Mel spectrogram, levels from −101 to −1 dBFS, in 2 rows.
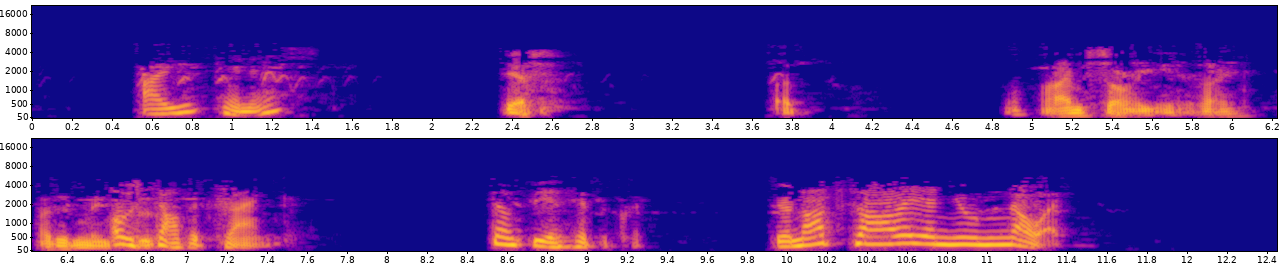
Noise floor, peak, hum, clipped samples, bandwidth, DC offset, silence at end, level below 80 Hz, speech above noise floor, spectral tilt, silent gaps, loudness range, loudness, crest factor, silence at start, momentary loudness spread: -63 dBFS; -4 dBFS; none; under 0.1%; 4.5 kHz; under 0.1%; 1.1 s; -62 dBFS; 44 dB; -8 dB/octave; 1.74-2.32 s, 3.16-3.66 s, 4.30-4.84 s, 7.78-8.48 s, 9.66-9.89 s; 10 LU; -20 LUFS; 18 dB; 0.55 s; 16 LU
